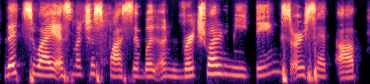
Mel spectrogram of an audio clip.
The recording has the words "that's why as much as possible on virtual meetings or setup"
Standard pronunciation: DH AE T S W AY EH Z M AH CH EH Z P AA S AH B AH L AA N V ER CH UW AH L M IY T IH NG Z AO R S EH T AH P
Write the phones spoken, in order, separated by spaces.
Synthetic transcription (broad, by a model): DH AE T S W AY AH S M AH CH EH S P AA S AH B AH L AA N V ER CH UW AH L M IY T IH NG S AO R S EH T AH P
